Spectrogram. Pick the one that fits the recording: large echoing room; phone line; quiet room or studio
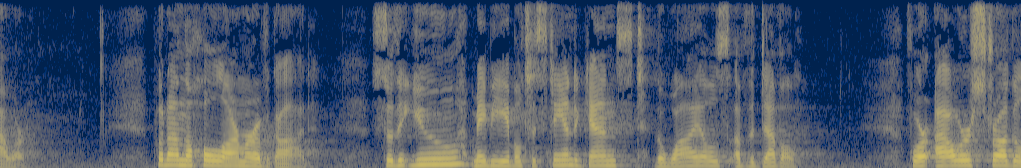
large echoing room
